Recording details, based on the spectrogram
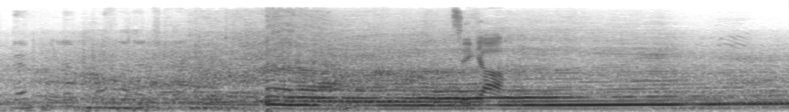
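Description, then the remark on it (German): A race car drives slowly past on a race track, its engine comparatively quiet, a steady, moderately loud droning hum with a brief rising whine midway, while a person speaks over it. “Okay, der ist actually nicht so laut im Vergleich. Nee, der ist langsam gefahren, das geht so gar nicht.”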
